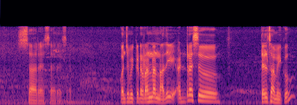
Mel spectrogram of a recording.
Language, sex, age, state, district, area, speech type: Telugu, male, 30-45, Andhra Pradesh, Bapatla, urban, spontaneous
